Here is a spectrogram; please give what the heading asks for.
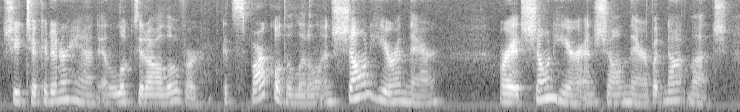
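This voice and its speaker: A woman's voice: on the low side, moderate pace. A woman narrating a children's novel as a read-aloud. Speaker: storybook reader.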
